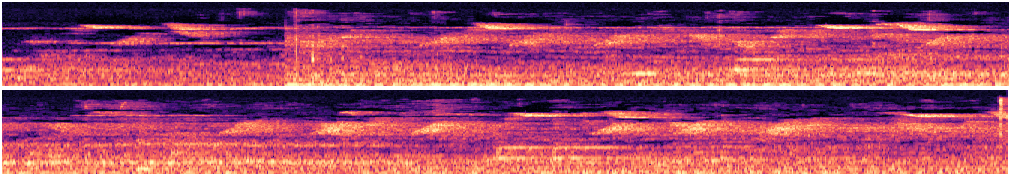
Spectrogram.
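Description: Birds chirping faintly, a quick run of short high notes about three or four a second, over faint outdoor background noise.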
